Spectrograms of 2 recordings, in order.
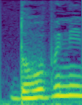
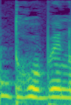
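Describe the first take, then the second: First: धोबिनी ending in a long 'nee'; wrong form. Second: धोबिन ending on a plain n; correct form. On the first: Teacher showing the mistake, final 'ee' on धोबिनी. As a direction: add an 'ee' at the end of धोबिनी. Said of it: "धोबिनी नहीं होता है". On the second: Teacher correcting the word, धोबिन stopped on n. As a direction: close धोबिन on 'bin', no final vowel. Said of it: "धोबिन होता है". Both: Shown as a demonstration.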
